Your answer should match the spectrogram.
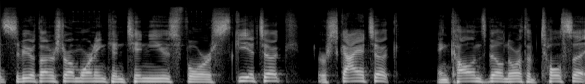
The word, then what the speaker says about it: Skiatook: It's pronounced Skiatook.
